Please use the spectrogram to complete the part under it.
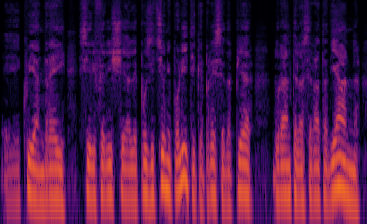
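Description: A man giving a calm, measured scripted reading of a classic novel. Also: on the low side, slightly rough, dry recording, clean studio sound. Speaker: reader. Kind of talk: scripted literary narration.

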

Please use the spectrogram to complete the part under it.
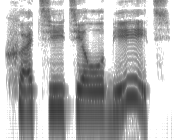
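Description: A man voicing a child turned monstrous, making slow, drawn-out threats in an audiobook. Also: high voice, clear, resonant tone, no room sound, clean studio sound, voice pushed up. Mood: menacing. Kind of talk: audiobook reading.

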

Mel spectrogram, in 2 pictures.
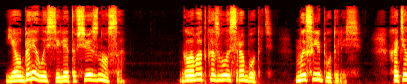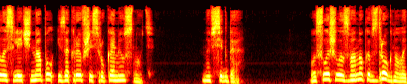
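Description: A woman narrating a first-person audiobook in an expressive, tense storytelling manner. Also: mid-range voice, no room sound, studio quality.

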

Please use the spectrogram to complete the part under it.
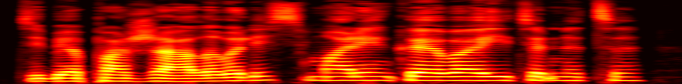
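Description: A narrator voicing a calm dragon blade master who speaks in an unhurried, gently patronizing way. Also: mid-range voice, clear, resonant tone, no room sound, clean studio sound, natural voice.

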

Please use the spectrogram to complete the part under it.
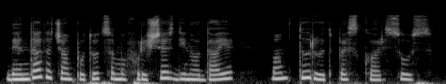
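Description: Woman reading a novel aloud, dark-toned. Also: a little high, dry recording, clean studio sound. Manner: calm, even storytelling. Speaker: audiobook reader. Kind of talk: scripted narration of a novel.

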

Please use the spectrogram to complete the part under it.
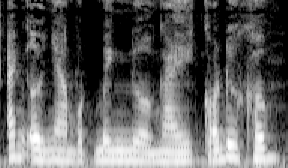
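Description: A stubborn, playful young wife from a romance audiobook teases her husband. A woman reads her in a lowish, warm voice with a soft, mellow tone and an easy, teasing lilt. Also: fairly even intonation, fast talker, slight background noise, lightly acted. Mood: tender.

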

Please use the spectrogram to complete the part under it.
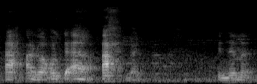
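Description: A man with an Egyptian Arabic accent giving a lecture on Arabic writing. He is animated, acts out quoted dialogue and repeats words to drill pronunciation. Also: lowish voice, quick pace. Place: lecture hall. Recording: echoey lecture room with faint hiss.

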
